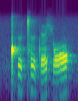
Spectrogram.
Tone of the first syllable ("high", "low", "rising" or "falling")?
falling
